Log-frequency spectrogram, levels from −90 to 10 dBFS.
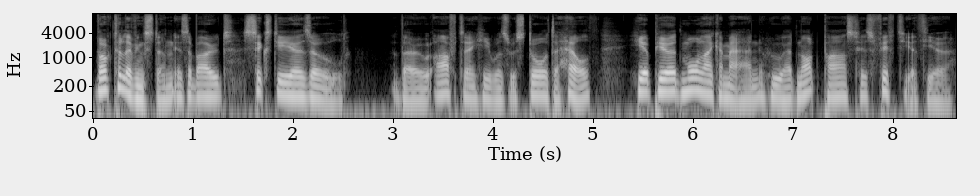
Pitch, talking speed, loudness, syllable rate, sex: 110 Hz, 190 wpm, -18 LUFS, 5.0 syllables/s, male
